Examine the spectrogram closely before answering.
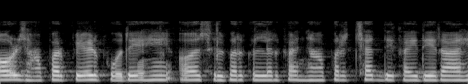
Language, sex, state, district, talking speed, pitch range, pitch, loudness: Hindi, female, Odisha, Nuapada, 215 wpm, 200-210 Hz, 205 Hz, -18 LUFS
